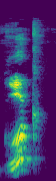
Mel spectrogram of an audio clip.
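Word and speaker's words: glögg: heard a call for some gluck which is spelled glog somebody was asking buck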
